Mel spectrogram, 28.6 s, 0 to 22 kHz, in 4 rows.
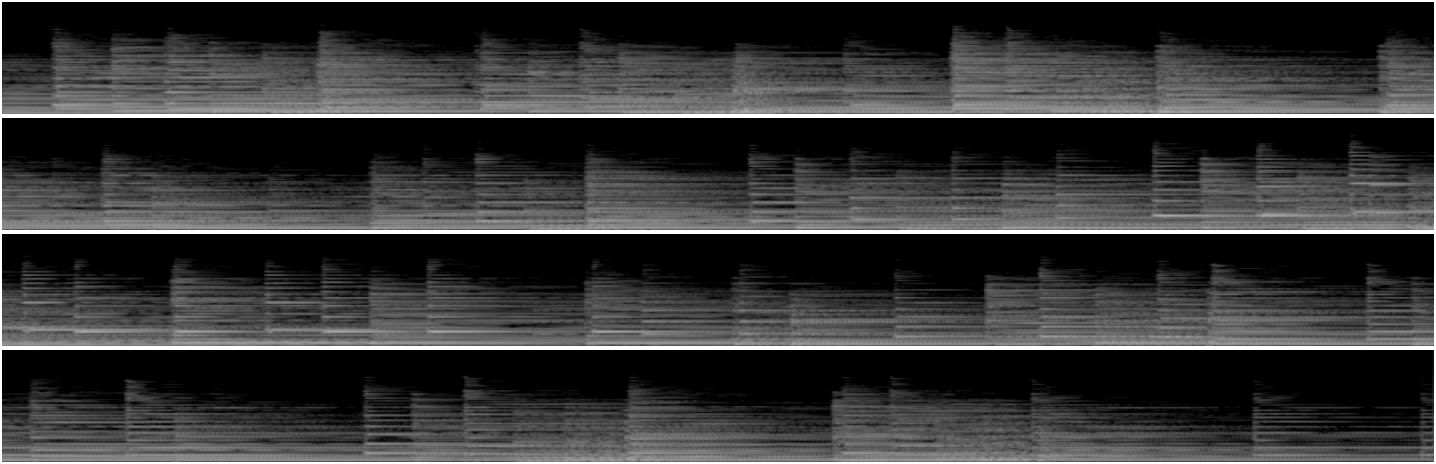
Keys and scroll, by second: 7.9 ctrl+z, 8.1 ctrl+z, 8.4 ctrl+z, 11.3 ctrl+d, 23.0 ctrl+d, 23.4 ctrl+d, 23.7 ctrl+d.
